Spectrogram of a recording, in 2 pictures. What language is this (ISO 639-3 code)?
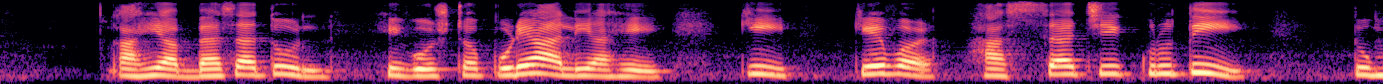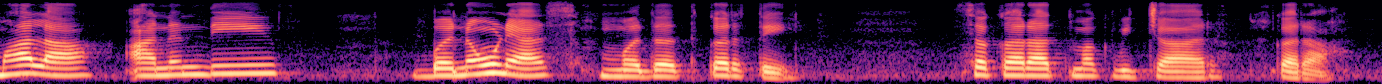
mar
